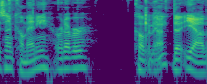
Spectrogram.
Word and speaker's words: Khamenei: Um Assad uh How do you say Sayed Khamenei or whatever?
